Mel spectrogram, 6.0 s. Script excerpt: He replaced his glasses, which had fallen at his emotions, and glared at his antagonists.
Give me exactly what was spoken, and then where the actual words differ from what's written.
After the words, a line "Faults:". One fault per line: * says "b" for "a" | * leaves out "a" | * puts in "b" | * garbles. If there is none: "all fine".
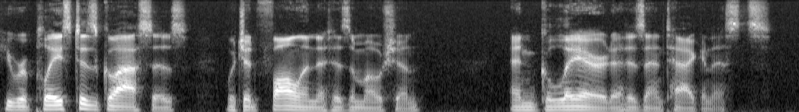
He replaced his glasses, which had fallen at his emotion, and glared at his antagonists.
Faults:
* says "emotion" for "emotions"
